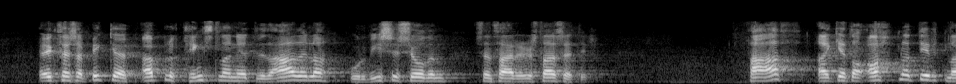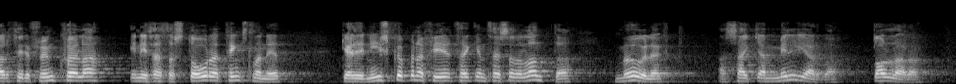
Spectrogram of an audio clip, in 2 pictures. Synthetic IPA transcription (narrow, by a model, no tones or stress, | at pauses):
œɥkθɛsːapɪcːaʏhpœplʏxkt̪ʰːejŋst̪lanɛːt̪vɪðaːðʏlauɾviːsɪsjoːwðʏmsɛmθaɾɛɾʏst̪aðsɛht̪ɪɾ̥ | θaðaðcɛːt̪aʔɔhpnat̪iɾt̪naɾ̥fɪɾɪɾ̥fɾʏmkʰvœːlaɪnːiθɛht̪ːast̪oːwɾat̪ʰejŋst̪lanɛːt̪ | cɛɾðɪniːskœːpʏnafɪɾɪɾ̥t̪ʰaːjcʏmθɛsːaɾalant̪a | mœːɣʏlɛxt̪ | aðsaːjcamɪljaɾða | t̪ɔlːaɾa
